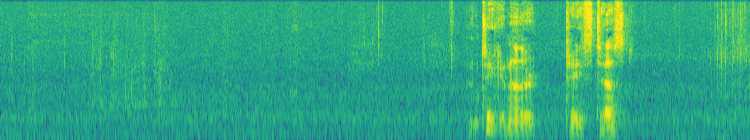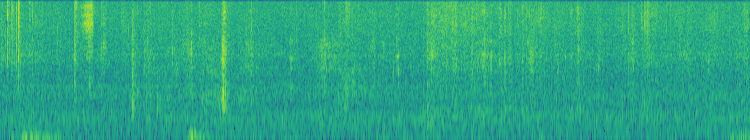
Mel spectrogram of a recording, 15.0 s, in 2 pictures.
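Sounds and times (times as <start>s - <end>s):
person chewing with mouth closed: 10.4s - 13.6s.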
